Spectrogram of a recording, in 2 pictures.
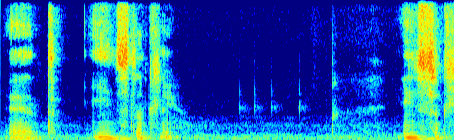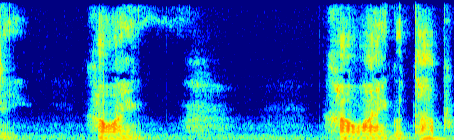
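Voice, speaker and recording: A young man with a Russian accent, a native Russian speaker, telling a story from his bedroom in halting English, repeating and restarting his words. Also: sits low, level tone, warm tone, a little hiss or hum, low-quality recording. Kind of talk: casual storytelling to camera.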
